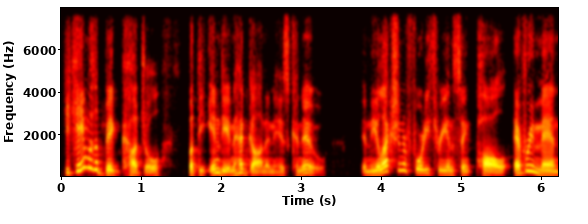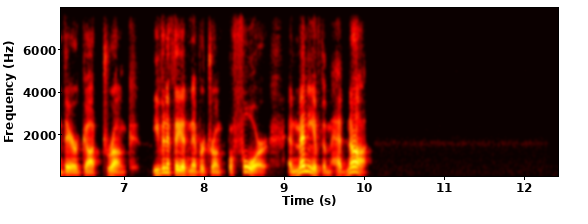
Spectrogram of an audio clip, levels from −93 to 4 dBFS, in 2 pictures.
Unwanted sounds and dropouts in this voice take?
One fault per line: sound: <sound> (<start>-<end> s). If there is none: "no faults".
no faults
